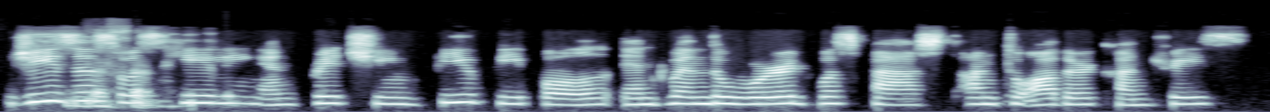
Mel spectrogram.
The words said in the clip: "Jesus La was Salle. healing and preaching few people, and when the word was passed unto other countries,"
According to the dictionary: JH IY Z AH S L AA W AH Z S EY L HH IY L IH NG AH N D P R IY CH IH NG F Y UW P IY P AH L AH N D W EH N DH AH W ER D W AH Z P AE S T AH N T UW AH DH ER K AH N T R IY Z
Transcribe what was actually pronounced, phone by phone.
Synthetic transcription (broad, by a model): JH IY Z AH S W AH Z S HH IY L IH NG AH N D P R IY CH IH NG F Y UW P IY P AH L AH N D W EH N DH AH W ER D W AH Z P AE S T AH N T UW AH DH ER K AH N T R IY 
